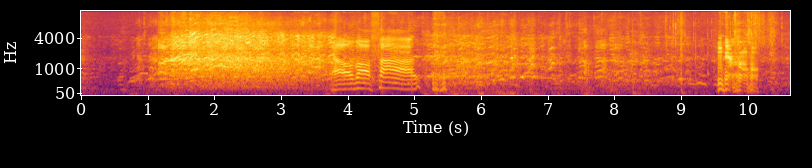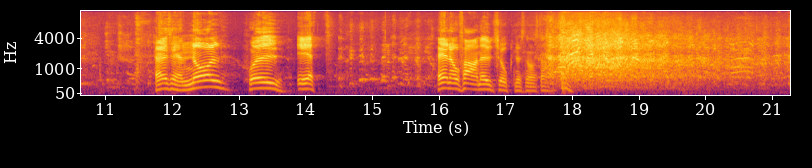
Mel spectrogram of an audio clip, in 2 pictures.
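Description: An audience laughs and applauds.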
